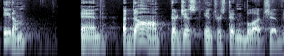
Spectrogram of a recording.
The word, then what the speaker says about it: Edom: Mount Seir is Edom, and that's how you pronounce it. Adam. And blood is Adam. Well, it's different letters in Hebrew, but they're pronounced the same.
